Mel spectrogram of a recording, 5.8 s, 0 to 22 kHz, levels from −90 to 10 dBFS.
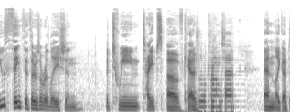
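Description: From about 3.95 s to 4.96 s the speech goes robotic, with that repeated-short-buffer sound: a stiff, metallic buzz at 200 Hz that still loosely tracks the words. The likely cause is audio arriving too slowly, so the playback side keeps looping its last snippet while real audio gets dropped. A 200 Hz buzz fits a loop of about 5 ms, and it sounds like most of that second is repeats rather than fresh signal.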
